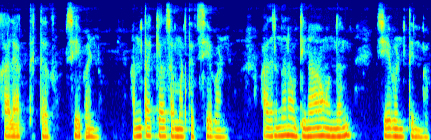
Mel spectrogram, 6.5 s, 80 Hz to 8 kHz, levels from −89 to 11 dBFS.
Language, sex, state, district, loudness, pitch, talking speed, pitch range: Kannada, female, Karnataka, Bellary, -15 LUFS, 165 Hz, 155 wpm, 150-175 Hz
